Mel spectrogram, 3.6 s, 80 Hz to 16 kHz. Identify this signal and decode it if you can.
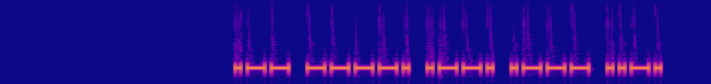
Morse code, heard as a keyed tone, about 40 wpm, 700 Hz. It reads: W9PJF
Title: USA Call Signs - 5 Characters - 4x Character Spacing - 40wpm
